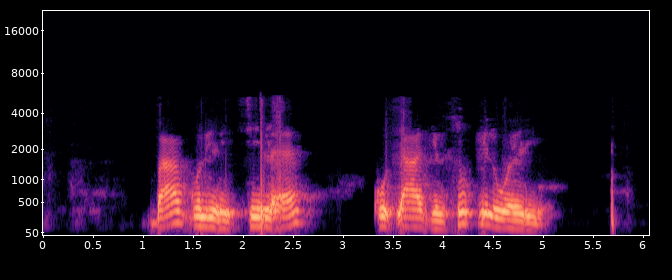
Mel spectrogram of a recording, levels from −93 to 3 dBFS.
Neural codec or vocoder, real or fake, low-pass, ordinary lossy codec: vocoder, 44.1 kHz, 80 mel bands, Vocos; fake; 5.4 kHz; AAC, 24 kbps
